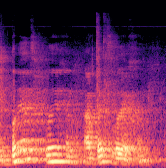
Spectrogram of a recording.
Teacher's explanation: Макев указывает на то, что эти два слова произносятся вместе с одним общим ударением. То есть ударение падает только на л, бет-лехем. У бет нет своего ударения активного.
